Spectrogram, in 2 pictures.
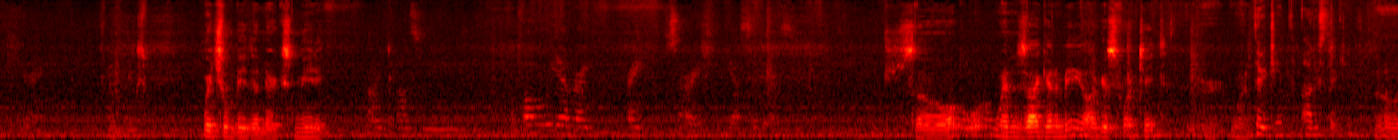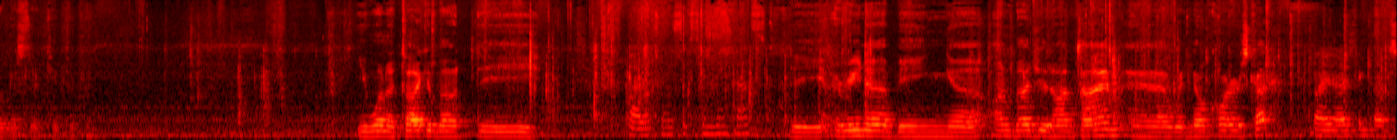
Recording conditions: large echoing room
